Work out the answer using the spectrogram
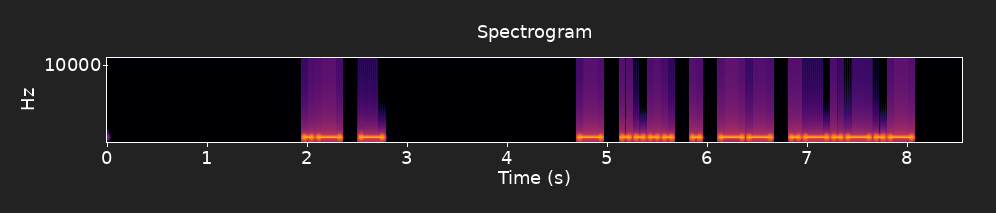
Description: Morse code, heard as a keyed tone, about 17 wpm, 700 Hz. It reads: AT THEM.
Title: 4x Word-Spacing - Sentences from Top 100 Words - 17wpm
